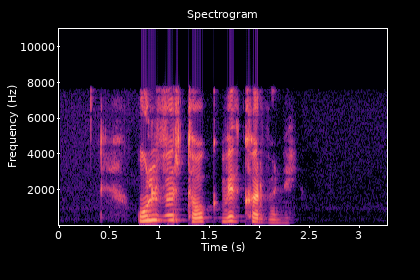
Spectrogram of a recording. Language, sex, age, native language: Icelandic, female, 40-49, Icelandic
